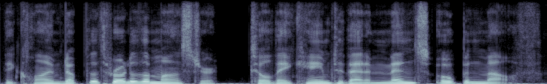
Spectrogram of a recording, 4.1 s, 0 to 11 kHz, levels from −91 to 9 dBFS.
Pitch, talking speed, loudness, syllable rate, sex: 130 Hz, 235 wpm, -17 LUFS, 5.5 syllables/s, male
